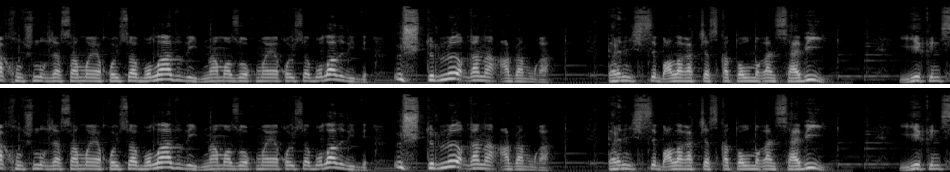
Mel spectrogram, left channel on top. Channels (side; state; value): both; identical; correlation 1.00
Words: құлшылық жасамaya қойса болады дейді, намаз оқымaya қойса болады дейді. Үш түрлі ғана адамға. Біріншісі балағат жасқа толмаған сәби,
